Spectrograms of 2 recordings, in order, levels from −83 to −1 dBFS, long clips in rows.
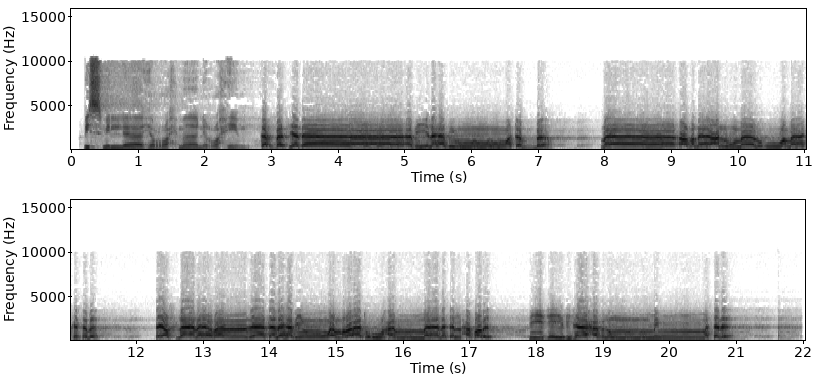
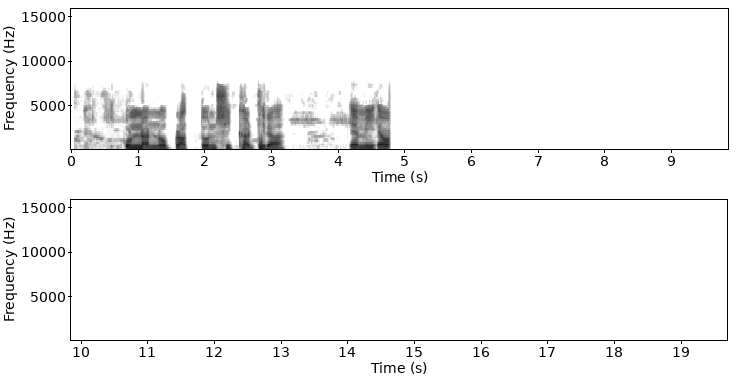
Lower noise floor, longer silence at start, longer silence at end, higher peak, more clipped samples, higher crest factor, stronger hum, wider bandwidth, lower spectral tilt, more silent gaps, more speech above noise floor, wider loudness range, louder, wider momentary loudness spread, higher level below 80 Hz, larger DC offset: second, -41 dBFS vs -51 dBFS; second, 0.2 s vs 0.6 s; second, 0.25 s vs 14.95 s; about the same, 0 dBFS vs 0 dBFS; neither; second, 12 dB vs 24 dB; neither; first, 11 kHz vs 7.8 kHz; second, -2.5 dB/octave vs -5 dB/octave; neither; second, 30 dB vs 34 dB; about the same, 4 LU vs 4 LU; first, -11 LUFS vs -18 LUFS; first, 11 LU vs 6 LU; about the same, -64 dBFS vs -62 dBFS; neither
